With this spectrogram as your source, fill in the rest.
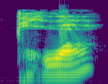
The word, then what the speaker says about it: trois: Trois, final S not pronounced, trois.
